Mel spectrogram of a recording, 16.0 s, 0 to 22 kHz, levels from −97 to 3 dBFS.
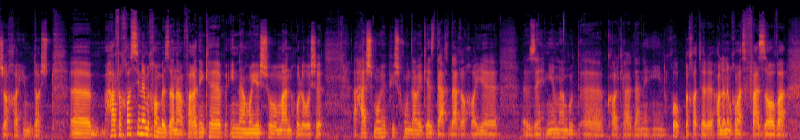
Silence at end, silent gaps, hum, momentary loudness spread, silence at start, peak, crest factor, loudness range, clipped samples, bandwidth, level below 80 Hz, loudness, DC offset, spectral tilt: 0 s; none; none; 12 LU; 0 s; 0 dBFS; 22 dB; 7 LU; under 0.1%; 15.5 kHz; -52 dBFS; -22 LUFS; under 0.1%; -5 dB/octave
